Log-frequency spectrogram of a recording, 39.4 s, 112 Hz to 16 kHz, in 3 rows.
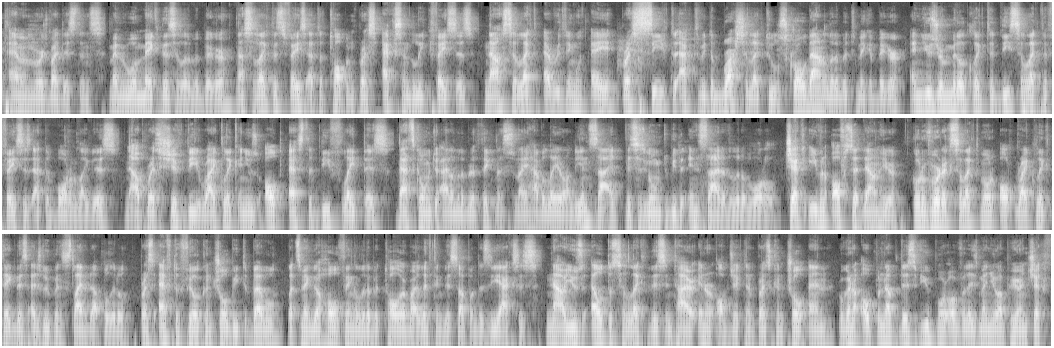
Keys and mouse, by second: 0.1 m, 1.0 click, 1.2 s, 1.4 s, 2.9 ctrl+z, 3.3 click, 3.8 ctrl+z, 4.2 x, 5.8 z, 5.9-6.5 drag, 6.5 a, 6.7 a, 7.2 click, 8.0 c, 13.2 c, 14.2 click, 15.0 shift+d, 16.3 alt+s, 23.9 click, 24.5 click, 24.8 1, 25.7 alt+click, 26.1 click, 26.5 g, 28.1 g, 28.1 f, 28.7 ctrl+b, 29.7 Tab, 29.7-31.3 typing, 32.6 Tab, 32.9 z, 32.9 2, 32.9 a, 33.0 click, 34.2 l, 34.6 z, 34.9 click, 35.1 g, 35.6 z, 35.8 click, 36.1 ctrl+n, 37.2-39.3 drag.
